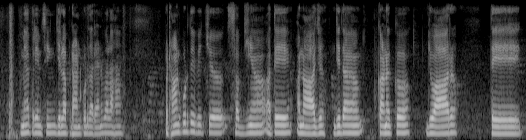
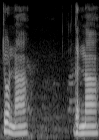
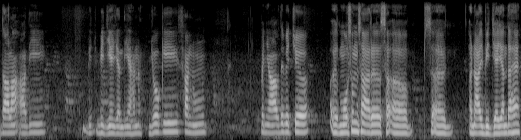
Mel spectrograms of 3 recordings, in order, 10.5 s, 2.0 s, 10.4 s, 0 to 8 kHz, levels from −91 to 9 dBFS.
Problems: none marked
